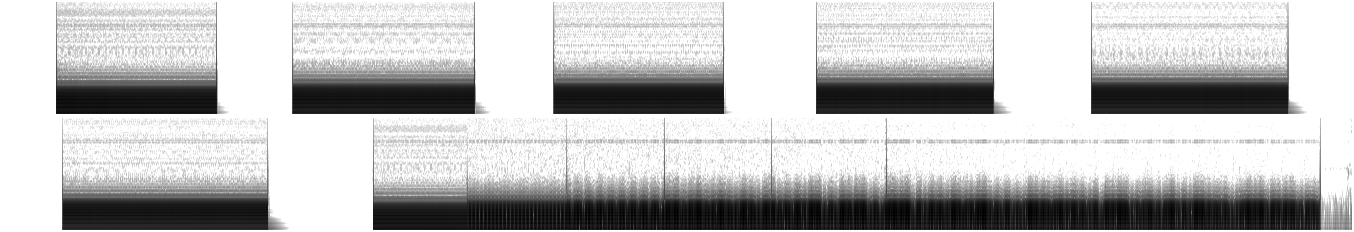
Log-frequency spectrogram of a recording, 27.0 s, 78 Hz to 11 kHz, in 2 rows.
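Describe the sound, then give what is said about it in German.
Fundamental tones of the hydrogen Lyman series, transposed 42 to 44 octaves down and generated by oscillators programmed in Pure Data: six separate steady low sine tones, each about two seconds, then a sustained layered chord of tones. “Diese Frequenzen können nun um 42 bzw. 44 Oktaven nach unten transponiert und so in den hörbaren Bereich gebracht werden. So klingen zum Beispiel die Grundtöne der Lyman-Serie.”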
